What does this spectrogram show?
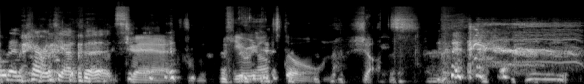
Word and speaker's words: Kieran: He said it's not Kirion. Yeah, so it's how Richard pronounces Kieran. Like, I think in the podcast with Amy. Kieran? Kieran. Yeah, he's just a normal Kieran.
